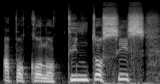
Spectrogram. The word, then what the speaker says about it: Apocolocyntosis: And he will write this famous treatise, I will try to pronounce it in Latin, or the Greek title is Apokolokyntosis, which means the pumpification of Claudius, where he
